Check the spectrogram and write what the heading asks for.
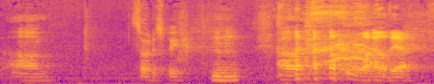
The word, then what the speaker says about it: Wild: so to speak mhm wild yeah so you pronounce it vild German yeah all the microscopes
